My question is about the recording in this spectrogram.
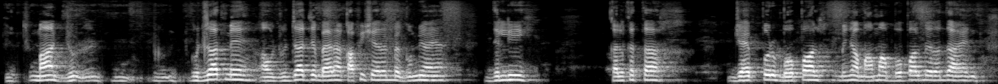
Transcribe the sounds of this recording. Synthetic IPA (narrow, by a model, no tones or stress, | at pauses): mãː | ɡʊd͡ʑɾaːt̪mẽɛ̃ɡʊd͡ʑɾaːt̪̚d͡ʑeːɓɐɦɪɾãkaːfiʃɐɦɾənɪ̆mẽɡʱʊmijaːɦijã | d̪ɪlːi | kɐlkət̪a | d͡ʑɐːpʊɾbʱoːpaːlmɪ̃ɲãmaːmaboːpaːlmẽɾɐ̃ɦə̃n̆d̪aːɦɪnɪ̆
